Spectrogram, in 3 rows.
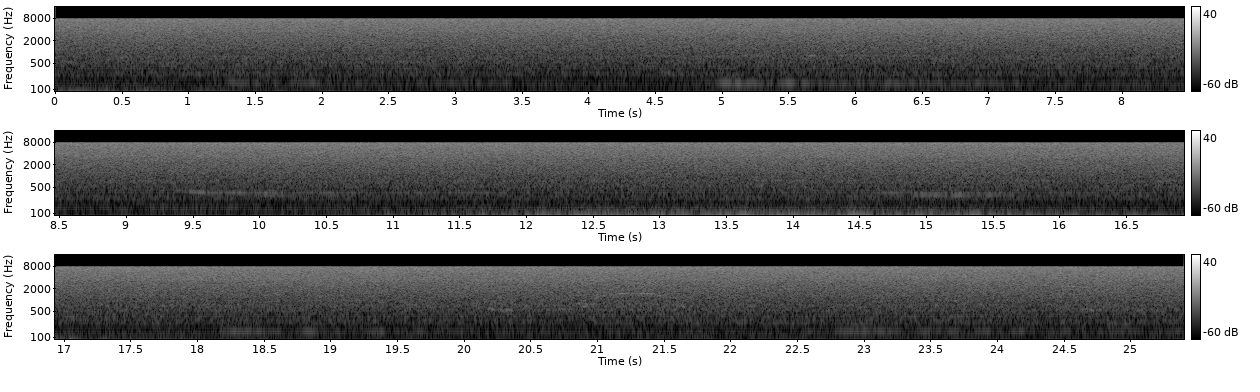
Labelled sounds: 21.1	21.5	humpback whale, 1.4 to 1.6 kHz

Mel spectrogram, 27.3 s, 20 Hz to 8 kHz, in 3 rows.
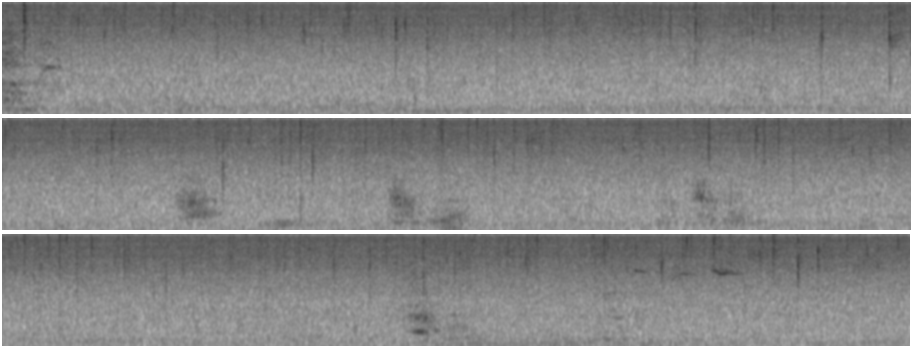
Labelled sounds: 10.8	11.2	humpback whale, 0.78 to 1.0 kHz
13.0	13.2	humpback whale, 0.78 to 0.97 kHz
16.0	16.3	humpback whale, 0.78 to 1.4 kHz
25.3	25.6	humpback whale, 2.6 to 3.0 kHz

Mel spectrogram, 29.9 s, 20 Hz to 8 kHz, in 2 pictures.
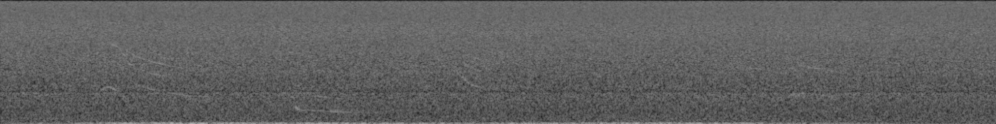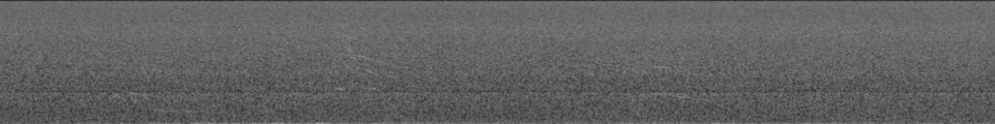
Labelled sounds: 1.5	1.8	killer whale, Bigg's (transient), 0.80 to 0.96 kHz
6.9	7.2	killer whale, Bigg's (transient), 0.93 to 1.2 kHz

